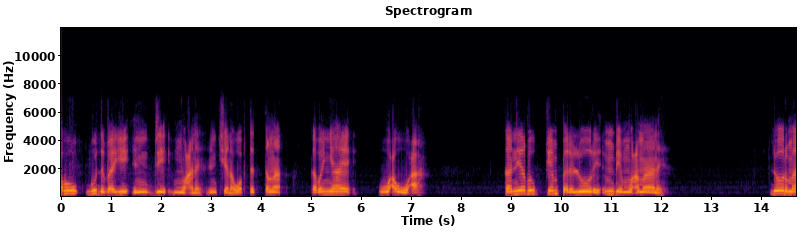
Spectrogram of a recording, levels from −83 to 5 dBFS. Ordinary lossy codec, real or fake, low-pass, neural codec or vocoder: Opus, 24 kbps; real; 7.2 kHz; none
